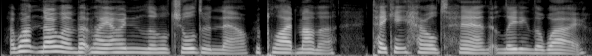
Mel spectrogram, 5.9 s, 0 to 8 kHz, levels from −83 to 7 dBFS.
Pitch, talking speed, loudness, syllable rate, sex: 200 Hz, 195 wpm, -17 LUFS, 5.1 syllables/s, female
